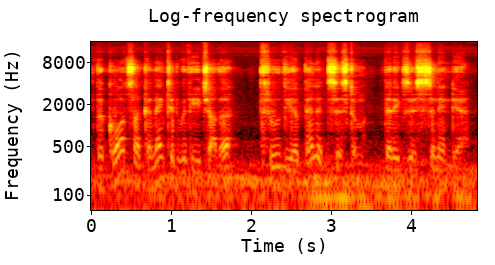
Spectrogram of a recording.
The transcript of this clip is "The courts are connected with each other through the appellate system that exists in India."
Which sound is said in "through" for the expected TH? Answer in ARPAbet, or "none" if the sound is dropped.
TH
